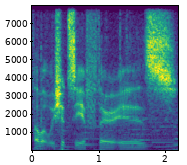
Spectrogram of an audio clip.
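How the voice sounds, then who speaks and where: A low-pitched man speaks at a measured pace while streaming an online role-playing game live. He chats casually and unscripted, rambling through his thoughts, and game music plays in the background.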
